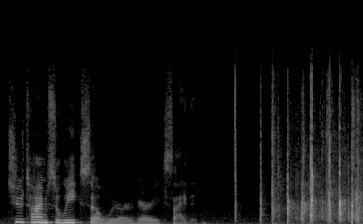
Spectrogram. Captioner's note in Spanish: Aplausos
